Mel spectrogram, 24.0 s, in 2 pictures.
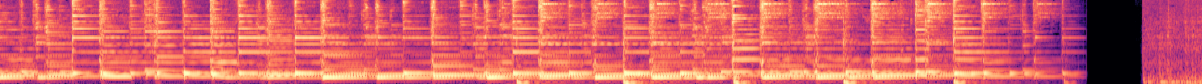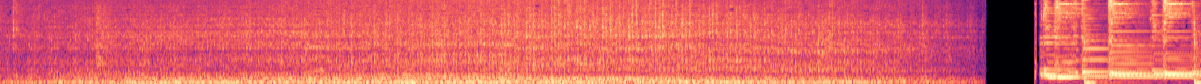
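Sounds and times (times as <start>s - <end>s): car engine running: 11.4s - 21.9s.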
